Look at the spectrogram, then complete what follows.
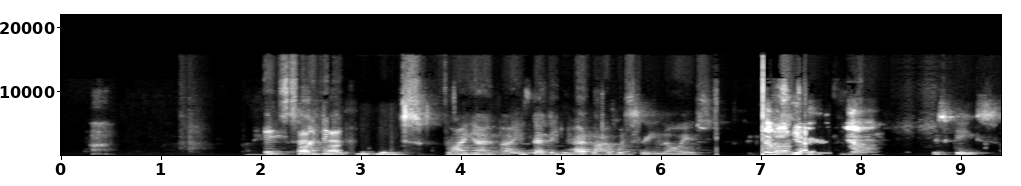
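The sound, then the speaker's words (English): Geese flying overhead, giving a run of loud, harmonic honking calls in irregular bursts, with short quiet gaps between groups of calls. “I think it's flying over. You heard like a whistling noise. There was geese.”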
